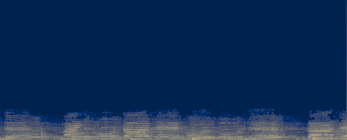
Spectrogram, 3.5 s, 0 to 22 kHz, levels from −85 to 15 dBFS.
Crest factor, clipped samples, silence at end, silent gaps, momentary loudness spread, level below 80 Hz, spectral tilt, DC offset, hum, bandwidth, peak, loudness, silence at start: 18 dB; under 0.1%; 0 s; none; 7 LU; -44 dBFS; -5 dB/octave; under 0.1%; none; 4.8 kHz; -8 dBFS; -27 LUFS; 0 s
